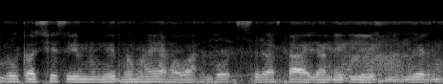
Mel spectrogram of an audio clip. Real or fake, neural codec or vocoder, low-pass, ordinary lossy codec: fake; codec, 16 kHz, 2 kbps, FreqCodec, smaller model; none; none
